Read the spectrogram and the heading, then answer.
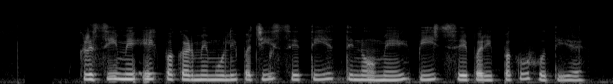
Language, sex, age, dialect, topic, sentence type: Hindi, female, 18-24, Hindustani Malvi Khadi Boli, agriculture, statement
